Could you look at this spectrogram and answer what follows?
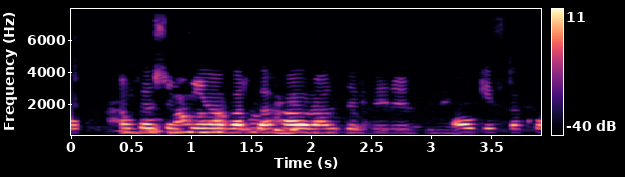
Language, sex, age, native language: Icelandic, male, 12, Polish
